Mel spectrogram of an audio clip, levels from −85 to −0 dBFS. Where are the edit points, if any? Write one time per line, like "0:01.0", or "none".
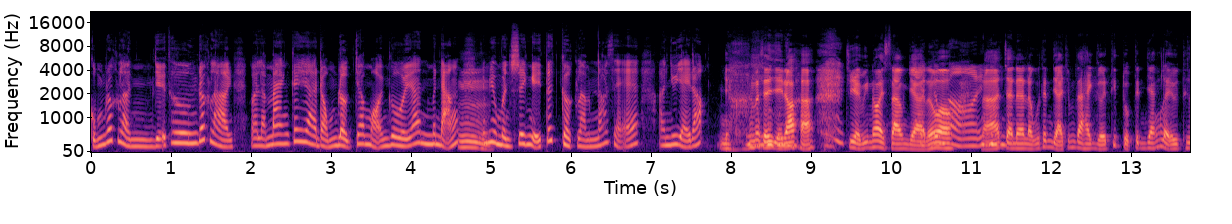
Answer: none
